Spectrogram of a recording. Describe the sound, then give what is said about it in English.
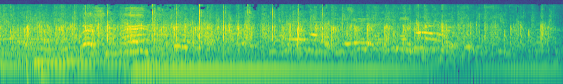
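A large church audience claps hands to the Lord in sustained, dense applause before being seated, with scattered voices and cheers mixed in and a low steady hum underneath. “Clap your hands one more time to the Lord before you're seated.”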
